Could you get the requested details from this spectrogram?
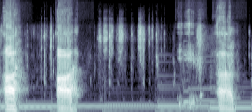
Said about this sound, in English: somebody typing? Okay.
